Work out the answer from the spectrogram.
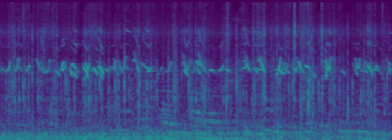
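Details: Chicken chicks chirping during feeding. High, shrill cheeps come in bursts over a low background hum, with faint pecking taps.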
